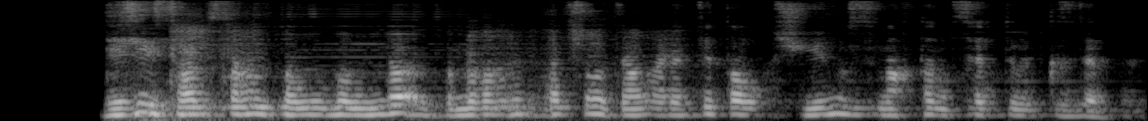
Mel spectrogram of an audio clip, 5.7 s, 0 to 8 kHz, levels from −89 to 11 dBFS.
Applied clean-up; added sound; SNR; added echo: neural mask model DeepFilterNet 3.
